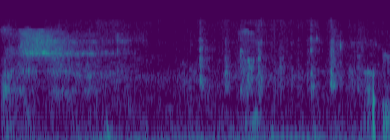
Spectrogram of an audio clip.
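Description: Soft, quick keystrokes on a computer keyboard as someone types an email address, an uneven patter of many quiet clicks.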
